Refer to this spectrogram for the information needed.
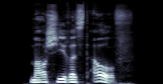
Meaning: second-person singular subjunctive I of aufmarschieren
- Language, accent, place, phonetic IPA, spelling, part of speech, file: German, Germany, Berlin, [maʁˌʃiːʁəst ˈaʊ̯f], marschierest auf, verb, De-marschierest auf.ogg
